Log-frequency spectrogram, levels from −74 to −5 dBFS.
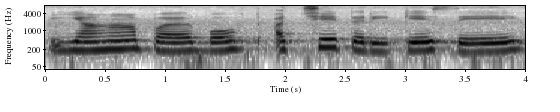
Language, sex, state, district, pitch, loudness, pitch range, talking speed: Hindi, male, Punjab, Fazilka, 195 Hz, -14 LUFS, 185-210 Hz, 90 wpm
